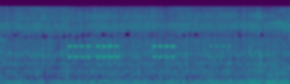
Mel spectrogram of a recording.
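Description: A digital cooking timer beside an outdoor grill roasting a rotisserie-style homegrown chicken gives two short bursts of rapid, thin electronic beeps over a constant hiss of background noise, with no talking.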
